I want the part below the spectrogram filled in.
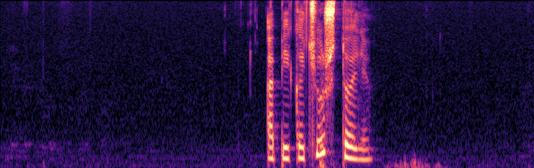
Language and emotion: Russian, neutral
